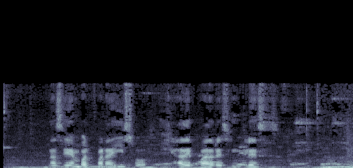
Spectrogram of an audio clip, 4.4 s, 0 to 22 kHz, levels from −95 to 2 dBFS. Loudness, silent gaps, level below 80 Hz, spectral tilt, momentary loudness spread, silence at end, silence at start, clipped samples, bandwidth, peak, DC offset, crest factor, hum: -26 LUFS; none; -50 dBFS; -5 dB/octave; 19 LU; 0 s; 0.05 s; under 0.1%; 11.5 kHz; -6 dBFS; under 0.1%; 20 dB; none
